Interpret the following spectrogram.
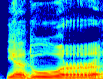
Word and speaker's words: يدور: So we have the sound of ضمة here. يدو. يدو. يدو. We have the sound of O. يدو. But now it's another syllable. So let's change the color to be now in red because it is separated. يدو. يدو. يدو. Long vowel. Do.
